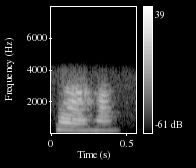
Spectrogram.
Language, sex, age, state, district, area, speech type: Bengali, female, 18-30, West Bengal, Cooch Behar, rural, conversation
